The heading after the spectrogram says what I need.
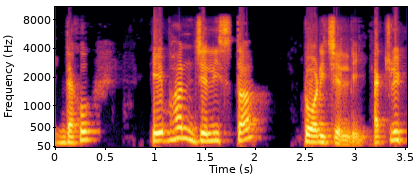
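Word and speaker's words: Torricelli: সি দেখো even জেলিসতা টরিচেলি একচুি টরিসলি আমরা বলে থাকি টরিসলি টরিসলি পরীক্ষা টরিসলি আসবে তো উচ্চারণটা হবে টরিচেলি থারমোমিটারের প্রথম রূপ দেন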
